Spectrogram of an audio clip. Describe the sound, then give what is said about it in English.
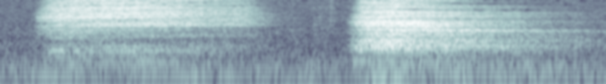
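A slow, deep breath is drawn and let out as two long, airy rushes of air separated by a short pause, the second one stronger and fading gradually. “Let's pause and take a deep breath.”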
